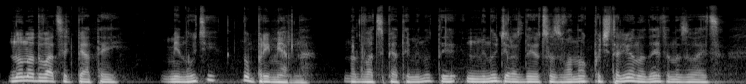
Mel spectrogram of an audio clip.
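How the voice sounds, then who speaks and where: Somewhat breathy and at a medium pitch, a man speaks at a moderate pace with ordinary pitch variation and very even loudness. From Kazakhstan. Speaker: actor and screenwriter. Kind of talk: casual chat.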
